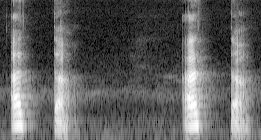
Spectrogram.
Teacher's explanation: با کی طرح آت نہیں کر رہے کیونکہ تا حروف قلقلہ کا حصہ نہیں ہے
